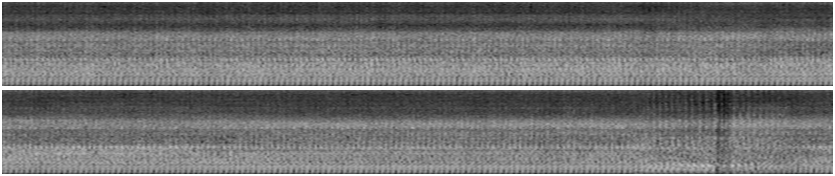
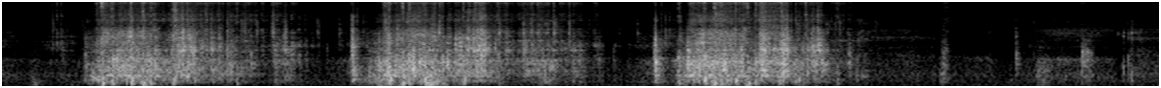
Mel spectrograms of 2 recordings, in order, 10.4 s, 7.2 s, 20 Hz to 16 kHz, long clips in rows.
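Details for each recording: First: 1990s Sears Craftsman 2400 W generator, long-stored, started on choke with a splash of fuel in the carb: steady, even hum at constant speed, barely dipping under a brief reciprocating-saw load; runs healthy. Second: 1990s Sears Craftsman 2400 W generator, choke on: three recoil pulls turn the engine over but it never catches. It had no fuel and later fired once gas was added to the carb.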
